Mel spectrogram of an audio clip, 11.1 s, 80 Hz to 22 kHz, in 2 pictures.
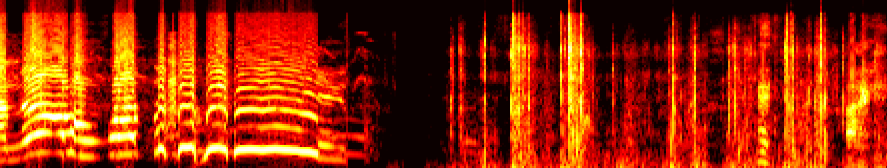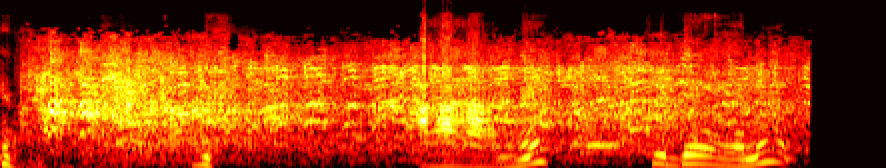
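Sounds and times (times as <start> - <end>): man laughing: 0.8 - 1.8, 4.6 - 10.6.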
